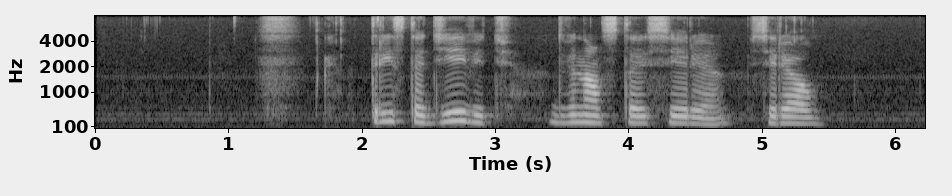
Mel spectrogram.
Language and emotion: Russian, neutral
